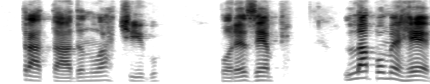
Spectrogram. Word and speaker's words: La Pommeraye: Por exemplo, La Pommeraye, me permitam usar aí a pronúncia francesa.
